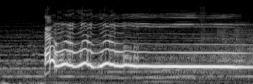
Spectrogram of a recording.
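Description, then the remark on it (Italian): A dog lets out a single long, loud howl, wavering at first and then settling into a steady sustained tone that holds for a couple of seconds, with no voices. “Ma ecco, a un certo punto un ululato canino rompe il silenzio.”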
